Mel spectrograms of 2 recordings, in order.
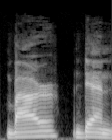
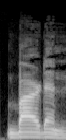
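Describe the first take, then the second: First: বারডেন slowly, with a pause between বার and ডেন; split into syllables. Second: Said in the usual way. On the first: Shown as a demonstration. Teacher joining the syllables for learners, slowly and separately. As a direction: sound out বারডেন in two parts, বার, then ডেন. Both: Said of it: "একবার থামতে হচ্ছে".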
